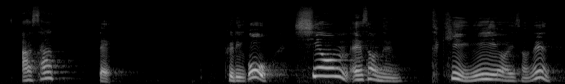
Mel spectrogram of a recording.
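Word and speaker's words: 明後日: 아사떼, 아사떼.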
